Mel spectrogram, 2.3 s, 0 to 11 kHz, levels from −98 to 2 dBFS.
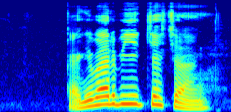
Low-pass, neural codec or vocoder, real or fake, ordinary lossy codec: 9.9 kHz; none; real; none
